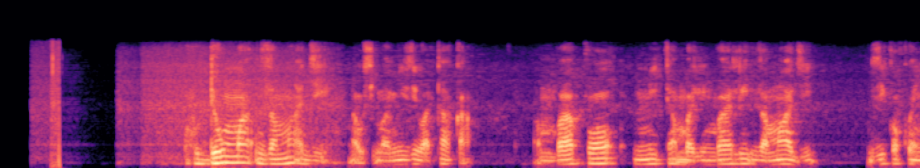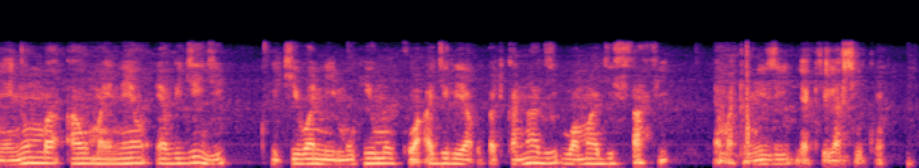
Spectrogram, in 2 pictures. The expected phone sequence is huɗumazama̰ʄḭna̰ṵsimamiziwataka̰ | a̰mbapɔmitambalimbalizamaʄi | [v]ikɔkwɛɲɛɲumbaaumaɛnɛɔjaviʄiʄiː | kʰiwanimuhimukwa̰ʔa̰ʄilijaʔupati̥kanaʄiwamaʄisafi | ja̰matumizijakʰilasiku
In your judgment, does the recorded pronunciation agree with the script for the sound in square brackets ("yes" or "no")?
no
